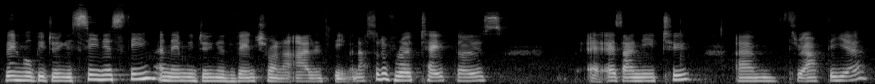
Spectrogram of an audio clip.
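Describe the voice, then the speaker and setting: A woman's voice: fairly low pitch, normal speed, warm tone. A woman in her fifties from South Africa with a South African accent, chatting casually as an interview guest with many fillers and restarts. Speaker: magazine publisher guest.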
